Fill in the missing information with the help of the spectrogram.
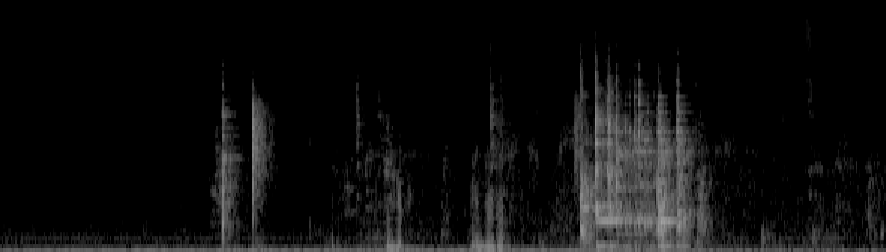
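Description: Snooker shot: a sharp click of the cue striking the cue ball about two seconds in, then duller knocks of balls on the table. Around six seconds in, men laugh.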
